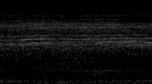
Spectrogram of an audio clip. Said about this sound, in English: So we do things like fly remote control helicopters.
